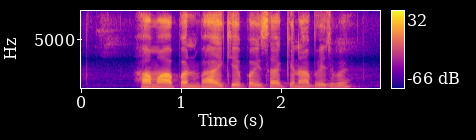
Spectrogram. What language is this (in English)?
Maithili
